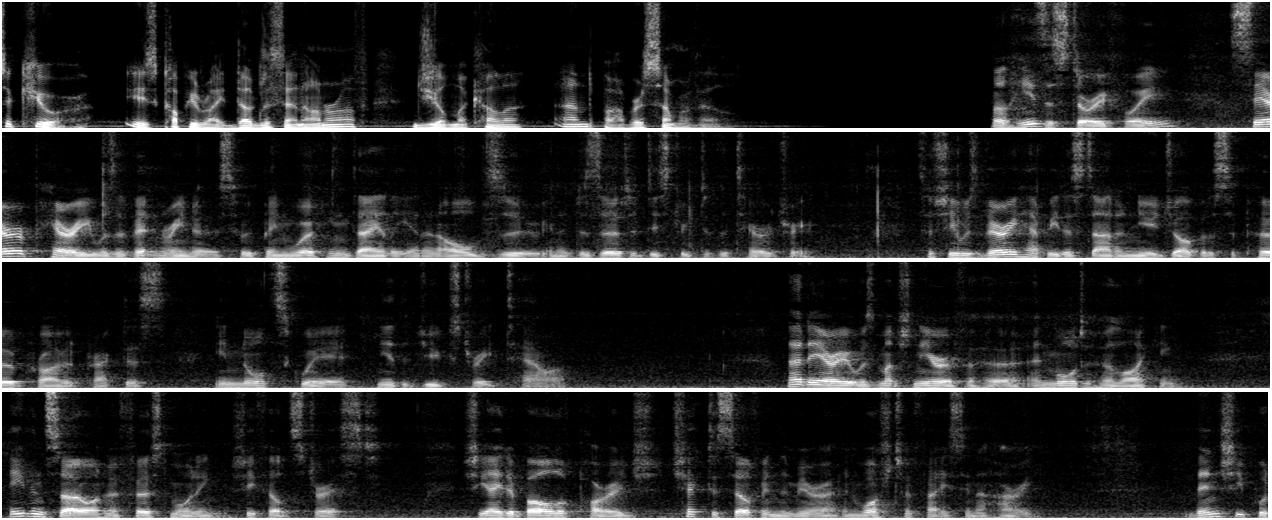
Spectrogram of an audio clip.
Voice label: australia

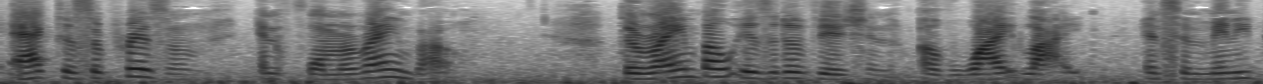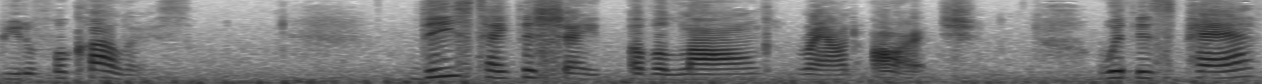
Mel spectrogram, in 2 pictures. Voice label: kentucky, dialects

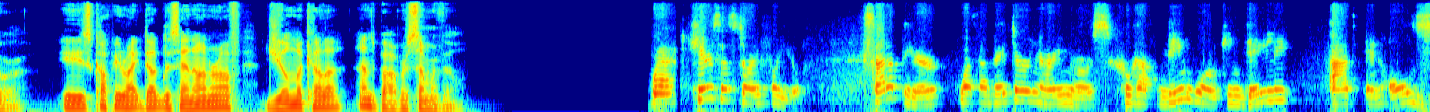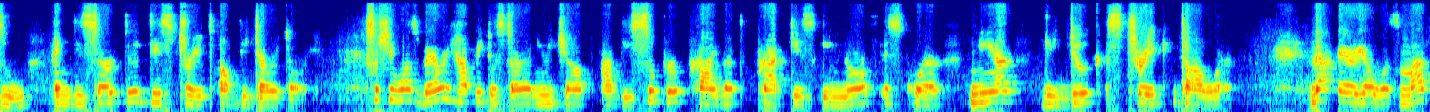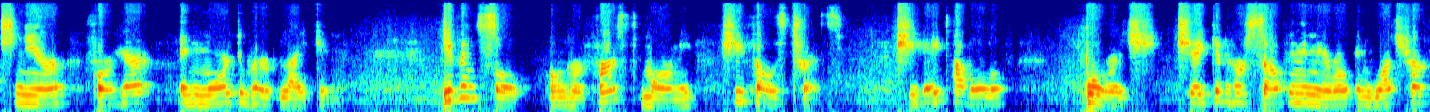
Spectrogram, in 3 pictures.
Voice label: venezuela

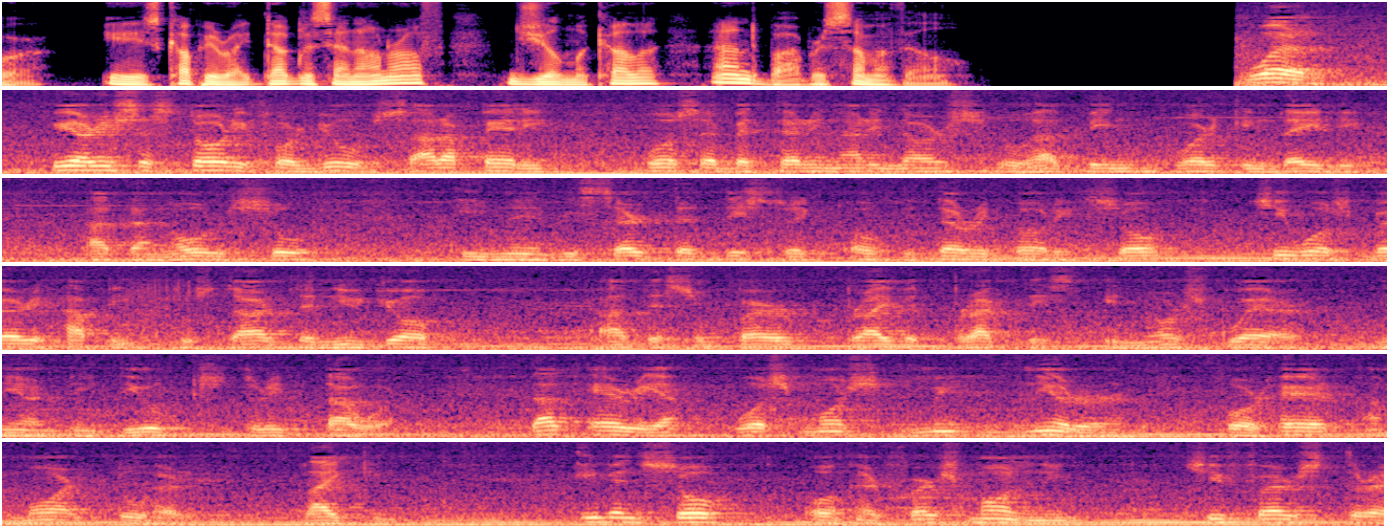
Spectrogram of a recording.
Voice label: puerto rico

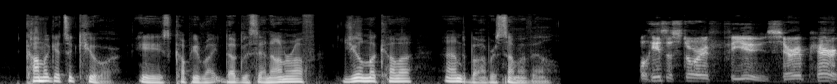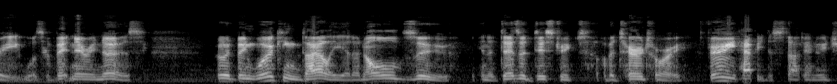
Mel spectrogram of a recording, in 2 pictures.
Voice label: australia

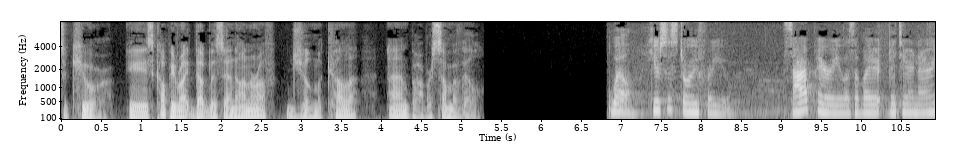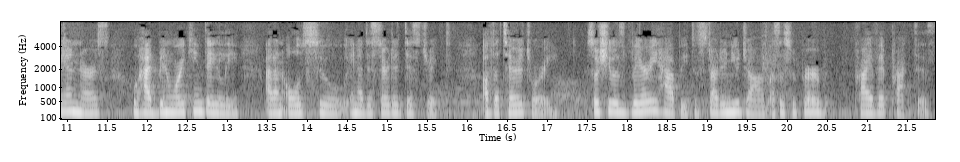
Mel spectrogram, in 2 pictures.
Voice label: puerto rico

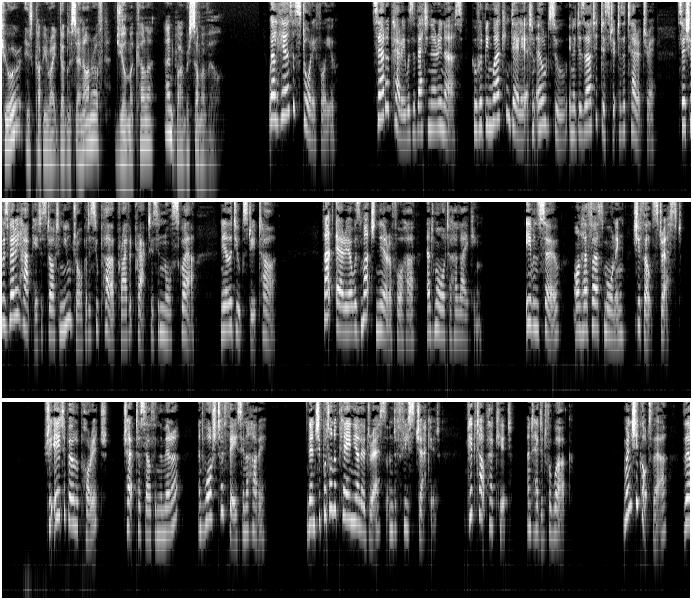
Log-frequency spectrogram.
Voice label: Received Pronunciation

